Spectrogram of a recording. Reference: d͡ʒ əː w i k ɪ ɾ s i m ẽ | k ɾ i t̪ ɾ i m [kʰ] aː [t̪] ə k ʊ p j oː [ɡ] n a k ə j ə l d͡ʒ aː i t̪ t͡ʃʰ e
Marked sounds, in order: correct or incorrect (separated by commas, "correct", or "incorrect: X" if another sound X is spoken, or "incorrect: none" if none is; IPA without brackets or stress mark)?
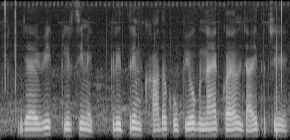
correct, incorrect: d̪, correct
